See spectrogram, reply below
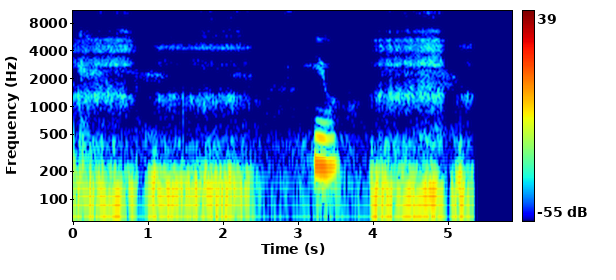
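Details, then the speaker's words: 8-month-old male black Labrador Retriever puppy asleep, snoring loudly: rough, rattling breath sounds in repeated long runs with a brief higher squeak between; snoring. "ど真ん中にさ、俺寝るスペース。しかもさ、いびきが出るしな。"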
